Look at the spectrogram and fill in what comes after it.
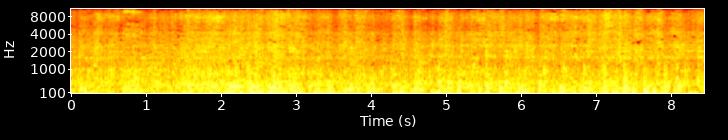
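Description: Freight train of railway tank cars rolling past: steel wheels running on the rails in a steady rumble, with a dense, continuous rattle of clicks from the wheels and couplings.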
